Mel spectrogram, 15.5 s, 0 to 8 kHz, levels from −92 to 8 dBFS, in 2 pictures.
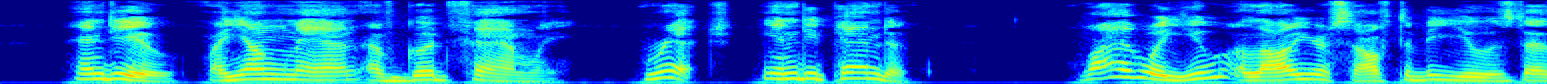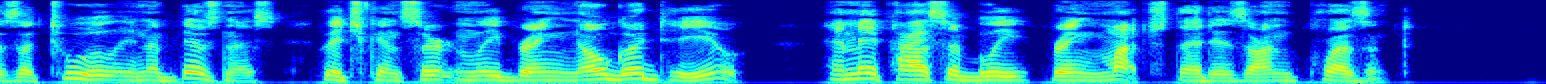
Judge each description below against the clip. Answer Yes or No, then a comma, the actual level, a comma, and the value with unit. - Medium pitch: Yes, medium, 145 Hz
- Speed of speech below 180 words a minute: Yes, average, 155 wpm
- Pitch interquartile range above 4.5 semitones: Yes, wide, 5.4 semitones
